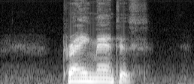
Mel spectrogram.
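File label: "praying mantis", English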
